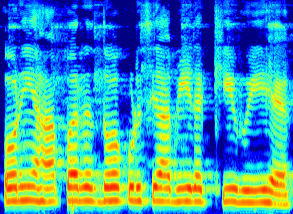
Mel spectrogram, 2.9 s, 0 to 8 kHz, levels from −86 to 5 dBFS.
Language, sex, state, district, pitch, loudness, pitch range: Hindi, male, Uttar Pradesh, Saharanpur, 185 Hz, -13 LUFS, 180-190 Hz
